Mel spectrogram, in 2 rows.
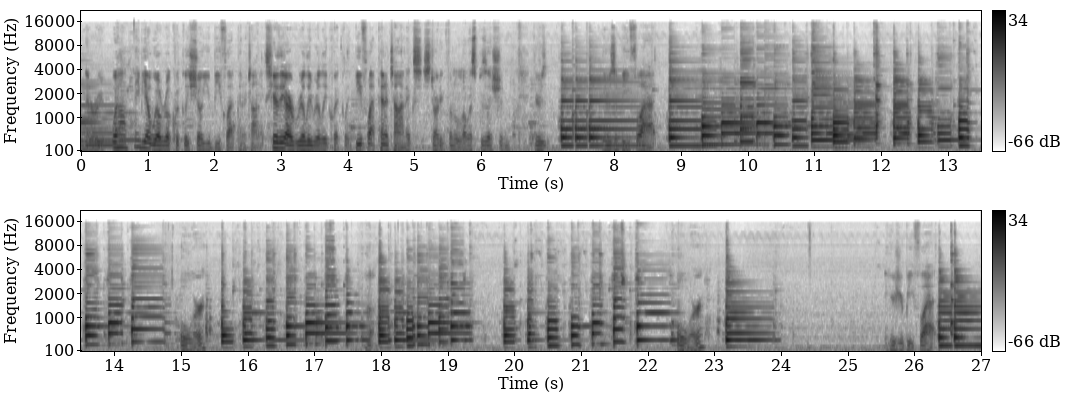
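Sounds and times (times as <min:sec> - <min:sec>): banjo picking quick runs: 0:00.0 - 0:01.5, 0:05.5 - 0:14.8, 0:15.4 - 0:24.0, 0:26.3 - 0:27.0.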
